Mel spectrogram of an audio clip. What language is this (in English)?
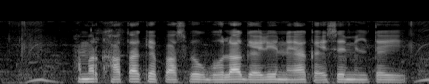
Magahi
